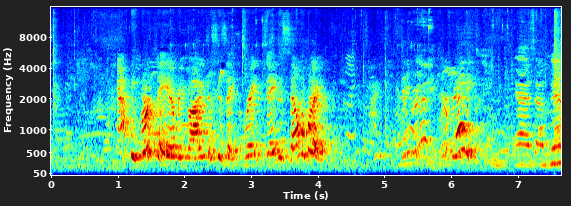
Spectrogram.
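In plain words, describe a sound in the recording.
A crowd of children chatters and calls out outdoors.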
